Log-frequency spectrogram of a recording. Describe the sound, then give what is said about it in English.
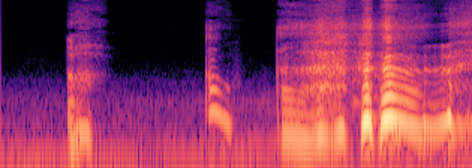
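A voice imitates a Kirin breathing heavily: two short, raspy, voiced breaths, then a longer, louder run of groaning, husky breaths. “Standing right behind you all, and it's just breathing heavily.”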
